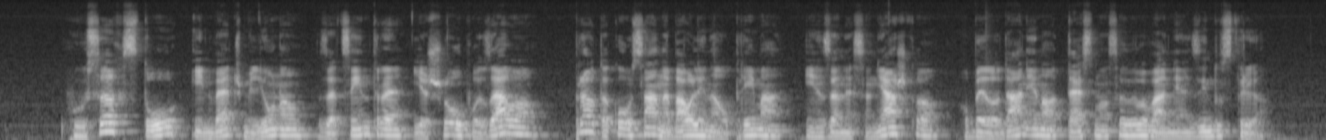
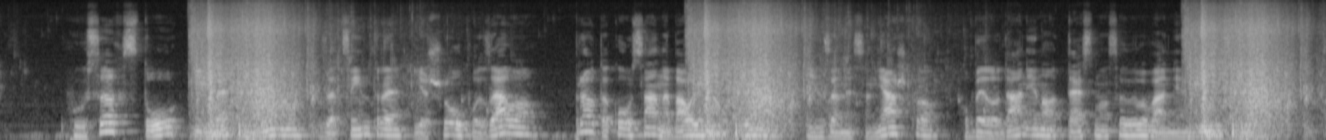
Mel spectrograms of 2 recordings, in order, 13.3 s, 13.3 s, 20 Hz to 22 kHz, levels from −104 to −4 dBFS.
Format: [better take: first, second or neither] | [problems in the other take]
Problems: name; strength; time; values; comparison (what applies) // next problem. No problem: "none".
first | background sound (Bathtub (filling or washing) / Splash, splatter); as loud as the speech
